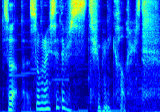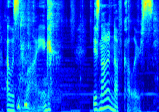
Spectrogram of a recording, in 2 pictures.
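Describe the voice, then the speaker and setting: Role: livestreamer. Style: casual chat while gaming live. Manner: excitable and profane, with an even, middle-pitched voice. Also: normal speed, soft background music. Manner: excitable, swears freely, frequent repeats.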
